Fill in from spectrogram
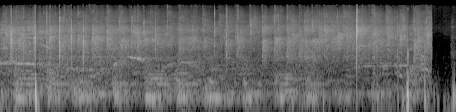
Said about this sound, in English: You can start clapping right now for the gentleman we all came out and made us come out here.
